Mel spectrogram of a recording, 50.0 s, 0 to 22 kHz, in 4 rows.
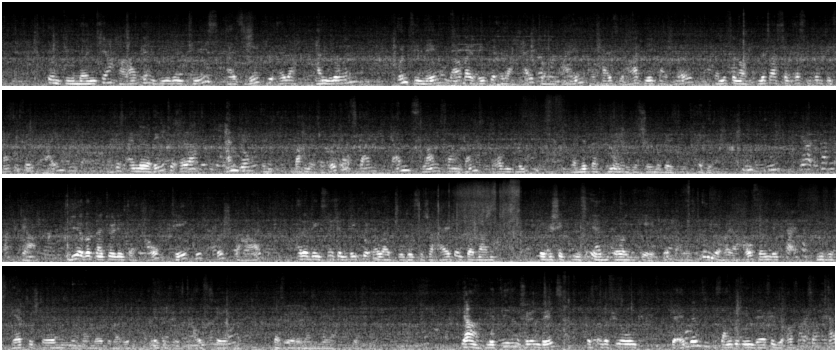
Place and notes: Berlin, Gardens of the World, Japanese Garden - fish turns into a dragon
a tourguide explains that a Japanese garden should be looked as a 3D landscape image and that it normally conveys a legend. He also mentions the meaning of particular elements - depending on the lay out and direction of the grooves raked in the fine stones on the ground some elements represent a living creature and other inanimate objects.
